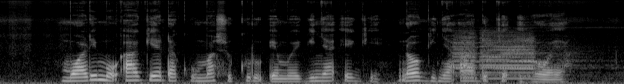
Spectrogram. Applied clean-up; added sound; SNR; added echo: none; Train; 11 dB; none.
